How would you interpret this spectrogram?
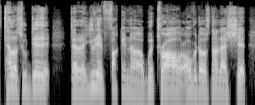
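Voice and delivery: high-pitched mock interrogation; demanding officers. Officers pressing a beaten inmate for names, demanding. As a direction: imitate officers demanding answers, pitched well up.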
